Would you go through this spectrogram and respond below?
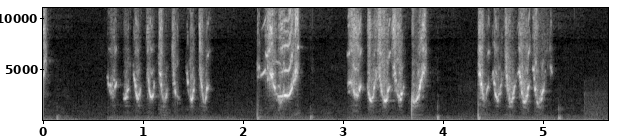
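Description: Small bird chirps in quick bursts of rapid, bright notes, four clusters separated by short silences, close and clear with no other sound.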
